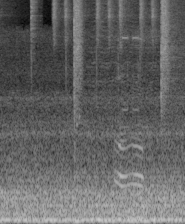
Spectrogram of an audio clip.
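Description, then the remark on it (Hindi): Steady low rumble of engine and road noise inside a car driving from Muzaffarpur to Hajipur, India, with a few brief clatters and a faint wavering whine rising over the drone. “अभी मैं गाड़ी में हूँ”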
